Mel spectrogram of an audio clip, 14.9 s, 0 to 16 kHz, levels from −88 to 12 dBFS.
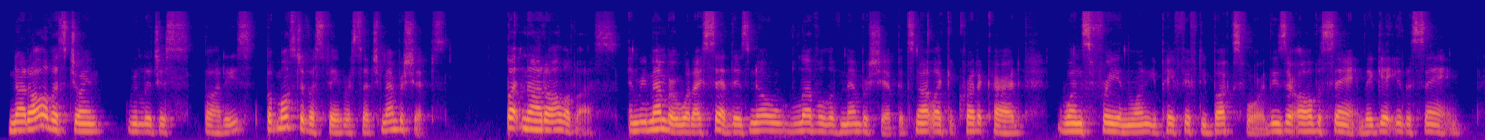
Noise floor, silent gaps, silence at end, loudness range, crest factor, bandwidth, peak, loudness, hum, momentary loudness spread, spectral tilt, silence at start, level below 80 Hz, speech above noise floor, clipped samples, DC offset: -72 dBFS; none; 0.25 s; 4 LU; 16 dB; 12.5 kHz; -4 dBFS; -21 LUFS; none; 12 LU; -7 dB/octave; 0.1 s; -64 dBFS; 51 dB; under 0.1%; under 0.1%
